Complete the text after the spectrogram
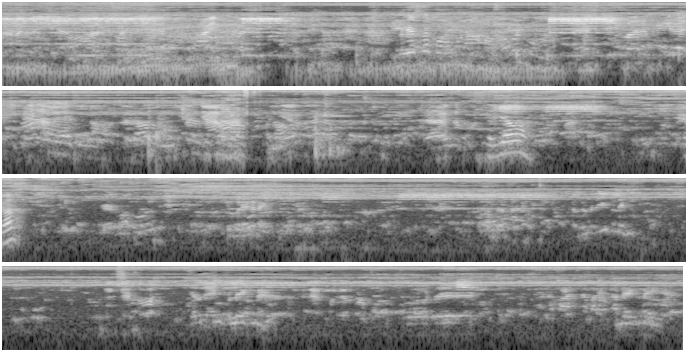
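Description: A tattoo machine buzzes in short bursts close by.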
